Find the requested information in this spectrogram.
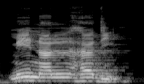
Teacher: dalnya dipantulin dulu baru ya-nya ya kita sebutin. Minal hadi.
